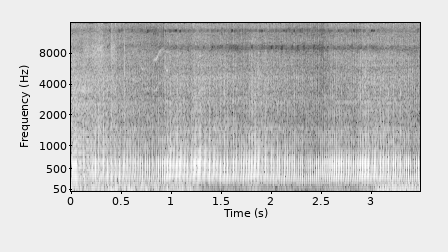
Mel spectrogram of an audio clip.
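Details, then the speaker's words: Homelite Super XL 130 vintage chainsaw, rebuilt, first start without priming: high, wavering two-stroke buzz that hunts and won't settle; saw running lean, tuning shifting as the air filter dried out (a clogged filter behaves the same). "So what you're seeing here is this saw is running lean"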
